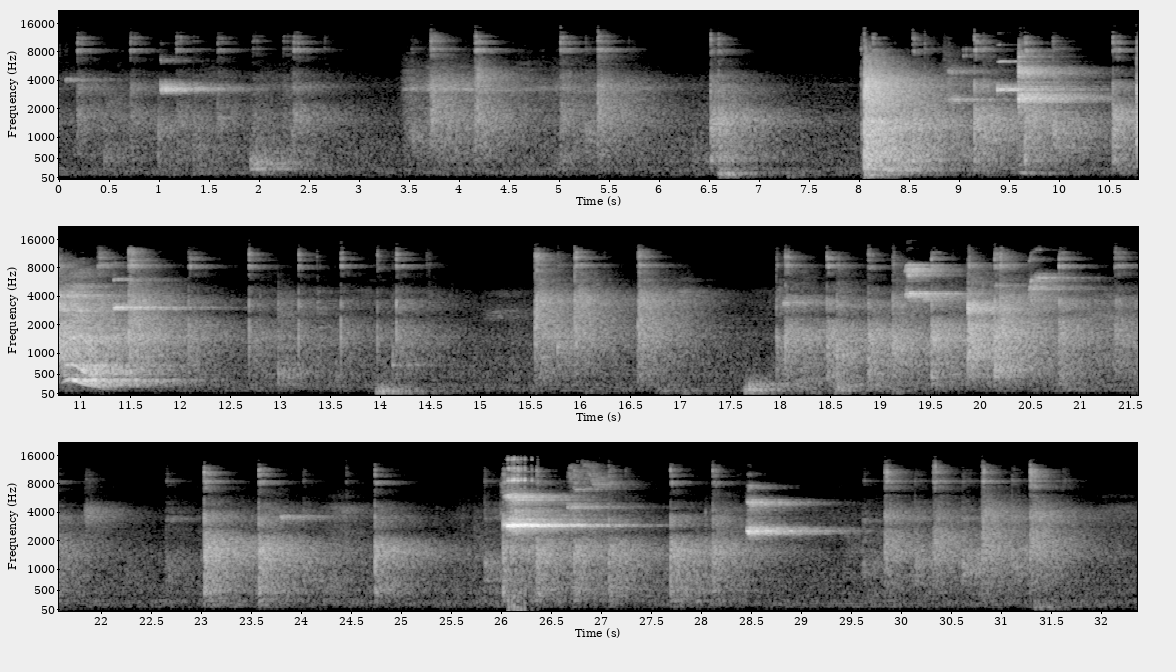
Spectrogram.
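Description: Table tennis ball clicking back and forth off the paddles and the table in several quick rallies, each run of hits separated by a short pause between points.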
